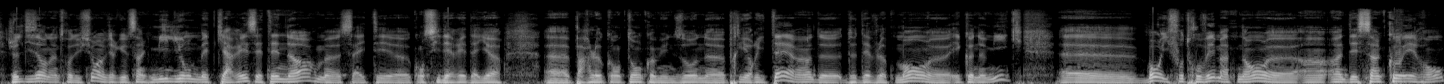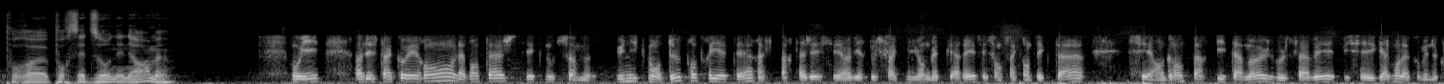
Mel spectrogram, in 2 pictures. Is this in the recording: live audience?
no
